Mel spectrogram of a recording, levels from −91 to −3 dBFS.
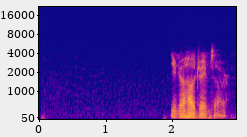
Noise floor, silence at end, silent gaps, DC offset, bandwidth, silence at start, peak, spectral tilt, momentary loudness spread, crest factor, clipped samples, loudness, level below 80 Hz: -70 dBFS; 0.15 s; none; under 0.1%; 5.2 kHz; 2 s; -4 dBFS; -9 dB/octave; 14 LU; 24 dB; under 0.1%; -24 LUFS; -52 dBFS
